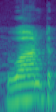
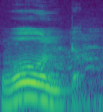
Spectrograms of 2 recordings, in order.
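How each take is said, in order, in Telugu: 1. ఈ అచ్చు 'ah' లా పలుకుతుంది, want లో ఉన్నట్టు. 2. ఈ అచ్చు 'oh' లా పలుకుతుంది, own లో ఉన్నట్టు. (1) "కొంతమంది వాంట్ అని మిస్ప్రొనౌన్స్ చేస్తూ ఉంటారు" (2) "వాంట్ కాదు, వోంట్"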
